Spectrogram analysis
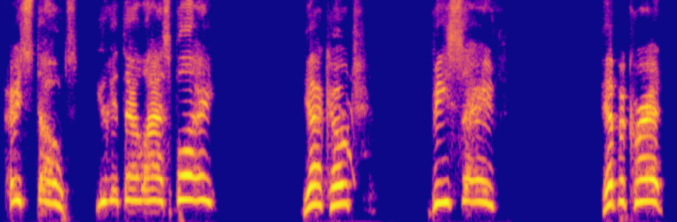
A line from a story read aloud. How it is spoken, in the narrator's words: he just yells up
